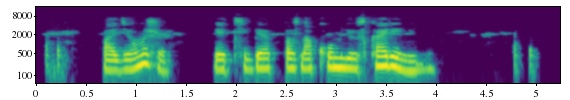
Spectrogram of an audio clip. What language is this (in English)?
Russian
